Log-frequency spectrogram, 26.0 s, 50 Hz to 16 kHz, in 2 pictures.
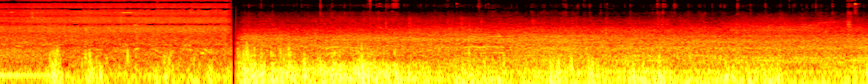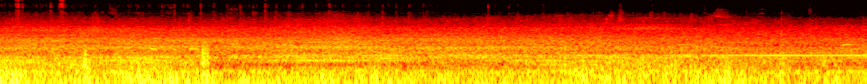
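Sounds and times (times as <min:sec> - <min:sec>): distant engines humming: 0:00.0 - 0:03.2, 0:03.8 - 0:26.0
wind buffeting microphone: 0:00.0 - 0:26.0.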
